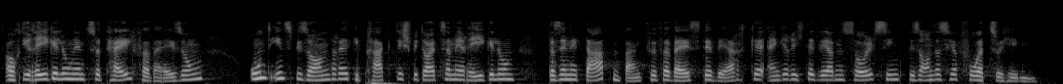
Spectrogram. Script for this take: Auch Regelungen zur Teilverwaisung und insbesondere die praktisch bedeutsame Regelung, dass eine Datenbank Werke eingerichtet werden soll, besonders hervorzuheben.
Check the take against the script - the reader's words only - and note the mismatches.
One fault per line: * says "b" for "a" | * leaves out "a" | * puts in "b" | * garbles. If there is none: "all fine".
* puts in "die"
* puts in "für verwaiste"
* puts in "sind"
